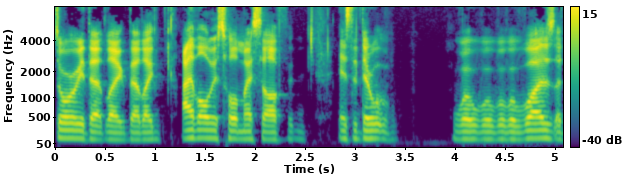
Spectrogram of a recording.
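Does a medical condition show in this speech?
Yes: stuttering; onset age 8 in Hong Kong, possibly genetic, long covert, avoided speaking, substituted words, spoke fast; fluency shaping therapy in Mumbai and Japan, American Institute for Stuttering intensive, accepting stuttering 1.5 years; audible voluntary stuttering, deliberately tries to stutter as management strategy; here repeated sounds, blocks.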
